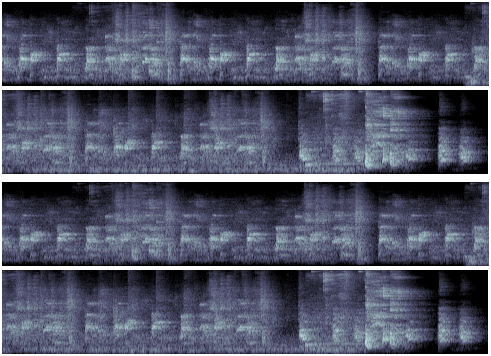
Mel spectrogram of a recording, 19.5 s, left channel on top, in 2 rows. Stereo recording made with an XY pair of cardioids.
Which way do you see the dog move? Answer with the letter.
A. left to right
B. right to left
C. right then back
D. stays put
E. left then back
A.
